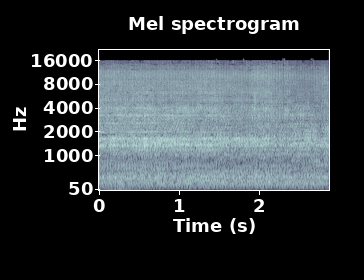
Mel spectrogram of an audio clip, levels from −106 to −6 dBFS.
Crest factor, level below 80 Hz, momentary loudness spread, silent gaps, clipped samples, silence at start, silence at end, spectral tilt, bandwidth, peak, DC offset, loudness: 16 dB; -60 dBFS; 3 LU; none; under 0.1%; 0 s; 0 s; 0.5 dB/octave; 16.5 kHz; -6 dBFS; under 0.1%; -20 LUFS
